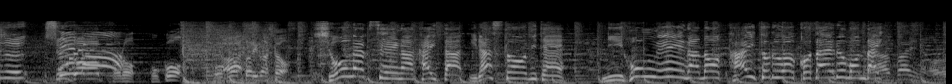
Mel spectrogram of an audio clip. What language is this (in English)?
Japanese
